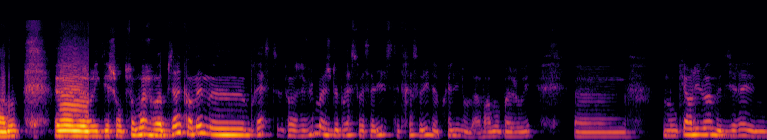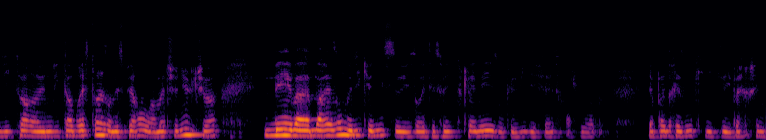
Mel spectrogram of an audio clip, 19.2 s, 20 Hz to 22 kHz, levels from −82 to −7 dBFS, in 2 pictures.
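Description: The opening 0.00–0.12 s carries microphone overload: peaks about 2 dB past the converter's ceiling have their tops sheared flat, likely from an input volume set too high, giving a brief crackly edge. It returns far worse at 0.73–1.11 s, about 9 dB over with a large share of the waveform flattened, so the loudest syllables take on a harsh, crackling edge. At 2.00–2.02 s the level only just touches the limit. What separates this from ordinary loudness or a harsh recording is the distortion tracking the loudest moments and vanishing between them.

Each overload is followed by a microphone volume stepped down, likely the call software reacting to clipping by lowering the input volume in one jump: about 3 dB at 0.12 s, about 9 dB at 1.11 s, about 3 dB at 2.13 s, and about 5 dB at 3.15 s. Sound and background drop together instantly and stay lower, with no added distortion. That sets it apart from a compressor, which dips and then recovers, and from a gradual fade.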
